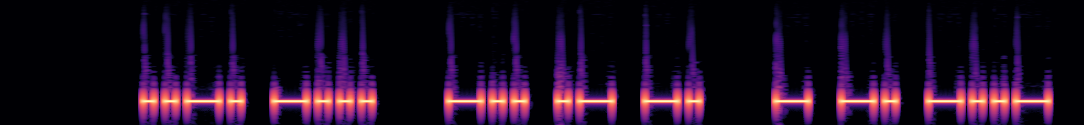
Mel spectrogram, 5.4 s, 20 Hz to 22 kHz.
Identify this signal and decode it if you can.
Morse code, heard as a keyed tone, about 22 wpm, 700 Hz. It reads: FB DAN TNX
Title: Speed-Racing Common QSO Phrases - 22wpm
